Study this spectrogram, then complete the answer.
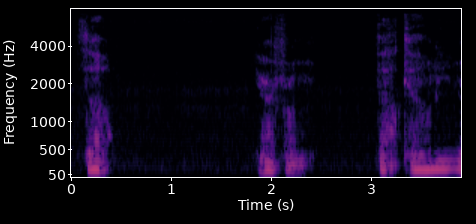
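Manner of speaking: very soft, low, halting murmur; Robert Pattinson's Batman. Acted. Batman questioning someone about Falcone, hushed and halting. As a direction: volume right down, long pauses between phrases. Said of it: "Pattinson's voice is like".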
